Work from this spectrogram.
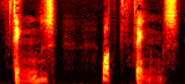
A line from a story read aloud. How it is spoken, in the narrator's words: Armstrong said sharply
